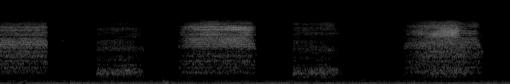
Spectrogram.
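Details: Barn owls in a Spanish nest interior at evening feeding time, late November 2023, giving long rasping hisses, five noisy bursts with short pauses, some louder and longer than others.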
